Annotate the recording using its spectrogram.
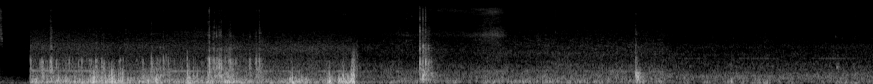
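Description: Loud rustling and knocking as the phone is handled while getting out of a car. After about three and a half seconds this gives way to a quieter steady outdoor hiss, broken by a few sharp clicks and taps.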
